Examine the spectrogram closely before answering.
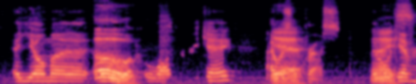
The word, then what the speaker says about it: Uwazurike: Don Apatow did actually a very good job pronouncing Ayoma oh, Uwazurike.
